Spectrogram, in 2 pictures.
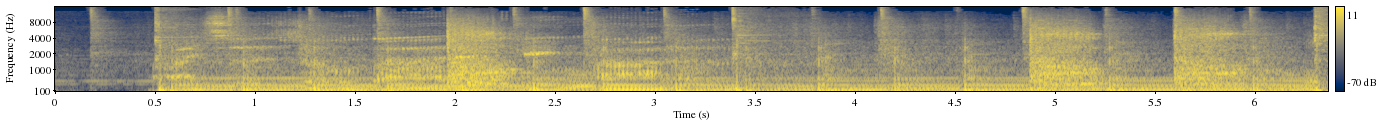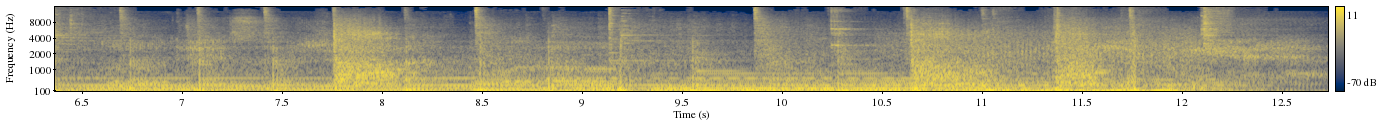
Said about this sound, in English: They're from the border between China and Kazakhstan. They use a lot of acoustic metal banging and homemade instruments as an explicit commentary on industrialization in Central Asia.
